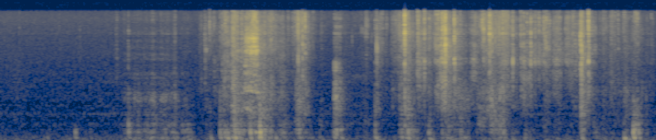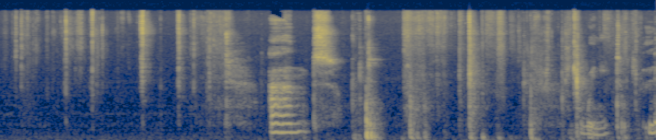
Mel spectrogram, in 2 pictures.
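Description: Craft knife scoring washi tape along a wooden ruler, then the cut tape being peeled up and torn, in a series of short scratchy strokes and rustles. The blade is due for changing, which she suspects is why it drags and tears rather than cuts cleanly.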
